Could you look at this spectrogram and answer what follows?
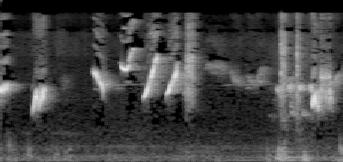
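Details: White-rumped shama singing as a lure to prompt birds that rarely sing to join in: varied rich whistles, upslurred and bending notes in quick succession, ending in a burst of harsher chattering notes over light background noise.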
